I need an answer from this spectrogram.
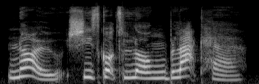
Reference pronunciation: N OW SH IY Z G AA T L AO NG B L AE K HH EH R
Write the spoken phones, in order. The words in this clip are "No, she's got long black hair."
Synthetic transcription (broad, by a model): N OW SH IY Z G AA T L AO NG B L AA K HH EH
